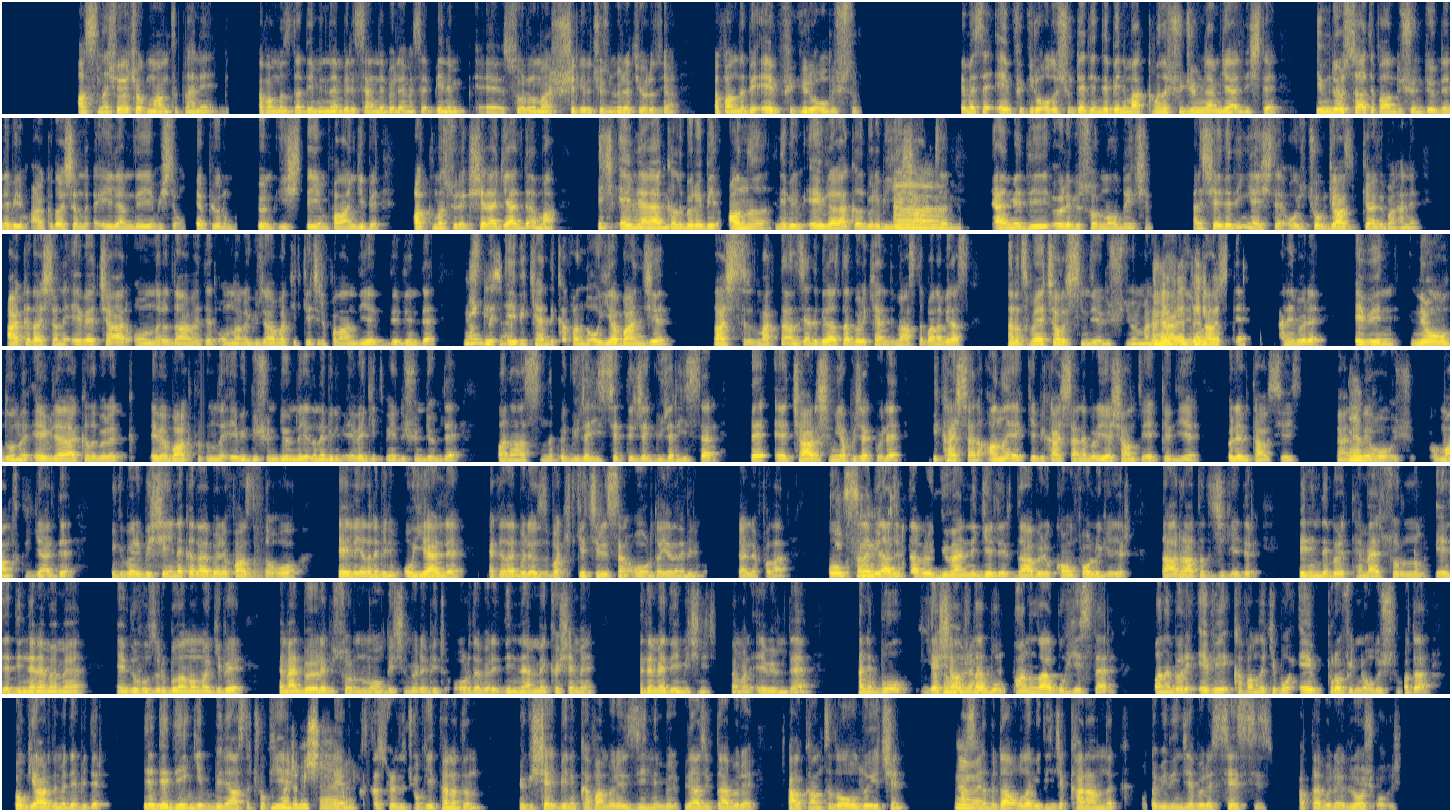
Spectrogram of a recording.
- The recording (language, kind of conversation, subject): Turkish, advice, Evde dinlenmek ve rahatlamakta neden zorlanıyorum, ne yapabilirim?
- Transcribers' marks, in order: unintelligible speech; other background noise; laughing while speaking: "Evet, evet"; tapping; unintelligible speech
